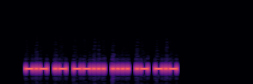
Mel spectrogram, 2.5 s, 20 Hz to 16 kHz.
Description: Morse code, heard as a keyed tone, about 52 wpm, 700 Hz. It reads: KA7HAK
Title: USA Call Signs - 6 Characters - 3x Character Spacing - 50wpm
